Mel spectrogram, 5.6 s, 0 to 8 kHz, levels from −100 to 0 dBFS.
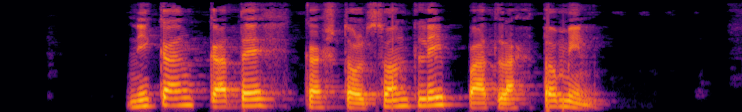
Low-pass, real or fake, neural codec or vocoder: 7.2 kHz; real; none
